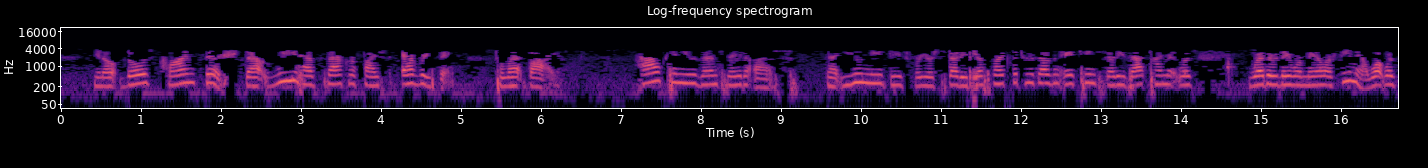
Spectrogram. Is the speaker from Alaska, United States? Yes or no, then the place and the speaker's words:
yes; Eagle, Alaska, United States; born there; And I was born here in Eagle.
